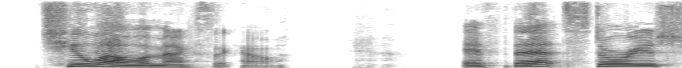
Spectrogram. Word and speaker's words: Chihuahua: So, the store agreed and Paswell took the mannequin back to Chihuahua. Chihuahua Chihuahua. Good lord. I was I saw the H there and it felt like I needed to pronounce it. Chihuahua, Mexico.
